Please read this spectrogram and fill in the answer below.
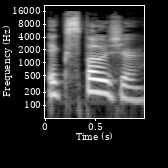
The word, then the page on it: exposure: American English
